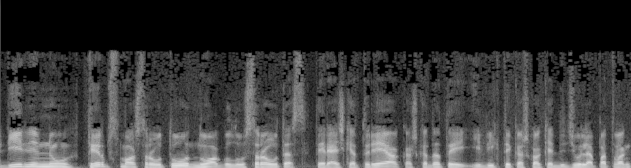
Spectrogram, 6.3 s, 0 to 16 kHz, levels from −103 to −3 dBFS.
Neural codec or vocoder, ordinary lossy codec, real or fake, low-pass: none; MP3, 48 kbps; real; 14.4 kHz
